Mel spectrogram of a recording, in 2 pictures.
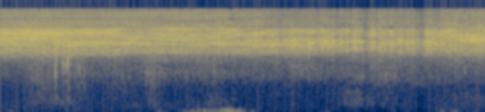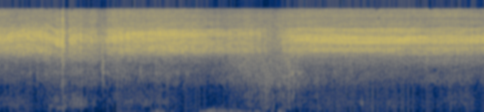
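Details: Large wild timber rattlesnake in an overgrown field, crawling in the grass: a continuous, sizzling high buzz of its rattle that fades briefly before resuming at full strength, with scattered thuds of footsteps and brushed vegetation.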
